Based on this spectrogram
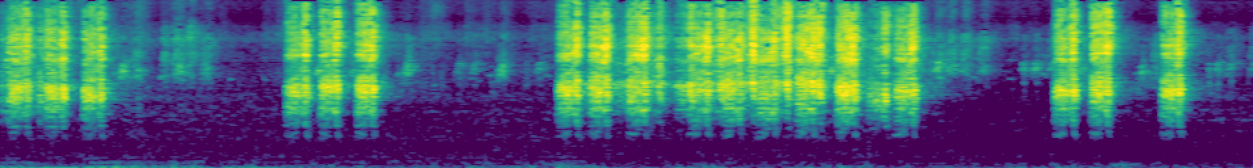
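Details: Brown-eared bulbuls in a group fight on a mountainside: bursts of harsh, raspy squawks in rapid series of about four per second, separated by short pauses, several birds calling over one another.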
